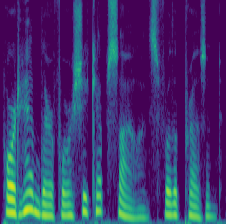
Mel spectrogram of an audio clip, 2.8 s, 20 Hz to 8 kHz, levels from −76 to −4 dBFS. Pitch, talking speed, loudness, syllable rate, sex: 145 Hz, 190 wpm, -19 LUFS, 6.0 syllables/s, male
